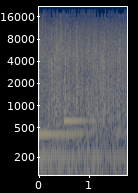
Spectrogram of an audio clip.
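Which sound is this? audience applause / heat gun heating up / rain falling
rain falling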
